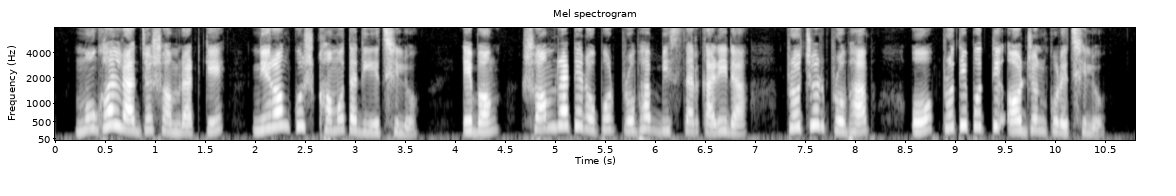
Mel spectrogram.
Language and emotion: Bengali, neutral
